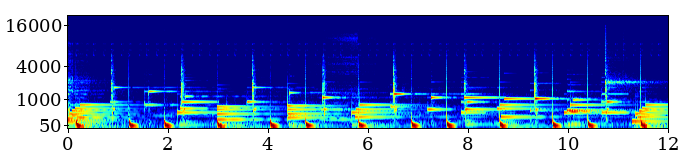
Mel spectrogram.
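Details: Gentle plucked mallet-like melody, marimba and glockenspiel notes struck in a bouncy pattern, with no animal voice.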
